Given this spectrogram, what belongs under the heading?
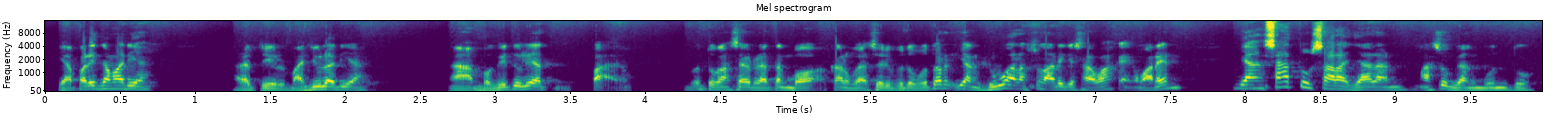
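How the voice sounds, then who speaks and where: A man telling a story as a guest in a lively way, acting out the voices of the people in it. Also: mid-range voice, fast, breathy edge. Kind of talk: animated storytelling. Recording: dull lo-fi audio.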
